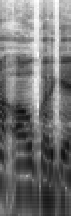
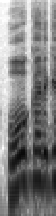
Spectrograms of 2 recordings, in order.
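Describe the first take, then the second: First: "औ" as a gliding au; correct au sound. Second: "ओ" as a steady long o; wrong o sound. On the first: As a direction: say "औ" opening on a, closing on u. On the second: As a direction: say "ओ" rounded, without any glide. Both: Shown as a demonstration. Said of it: "ओ करके नहीं पढ़ना".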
